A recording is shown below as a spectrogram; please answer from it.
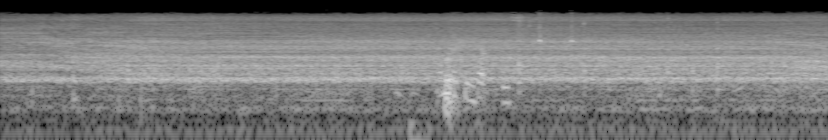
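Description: A blower running steadily, making an even whooshing hiss.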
